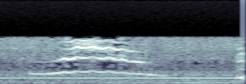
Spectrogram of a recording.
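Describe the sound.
A single drawn-out meow, clearly done by a human voice imitating a cat, rising and then sliding down over about a second and a half, fairly loud, with no talking.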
